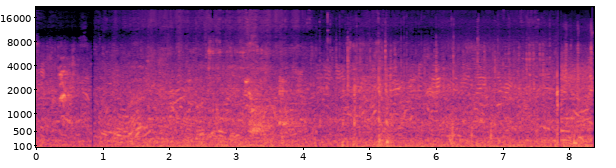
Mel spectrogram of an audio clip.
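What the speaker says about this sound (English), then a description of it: "So here we have Great Danes." Great Danes at an all-breed dog show in Calgary, with barks and yips rising out of a dense, noisy crowd. People talk throughout, and the barking is never clearly separated from the wider commotion.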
